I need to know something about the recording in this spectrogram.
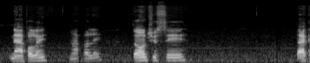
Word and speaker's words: Napoli: That would be the city of Naples, or Napoli. Question number 3. That's how they say Naples in Italy, isn't it? Napoli.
